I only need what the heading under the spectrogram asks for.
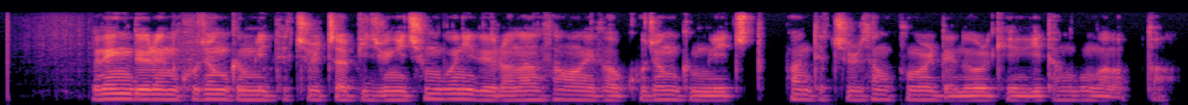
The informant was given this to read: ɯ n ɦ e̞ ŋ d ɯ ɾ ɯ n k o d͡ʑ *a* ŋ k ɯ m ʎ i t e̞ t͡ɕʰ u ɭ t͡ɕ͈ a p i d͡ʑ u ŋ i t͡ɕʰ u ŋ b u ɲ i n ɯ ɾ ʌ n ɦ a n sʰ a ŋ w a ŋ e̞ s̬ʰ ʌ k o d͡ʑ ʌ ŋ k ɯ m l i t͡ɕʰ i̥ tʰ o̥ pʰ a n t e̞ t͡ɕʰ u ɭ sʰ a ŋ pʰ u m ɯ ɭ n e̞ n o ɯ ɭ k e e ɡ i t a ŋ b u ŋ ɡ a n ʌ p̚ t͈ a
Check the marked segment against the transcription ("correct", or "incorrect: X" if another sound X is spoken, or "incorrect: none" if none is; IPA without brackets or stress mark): incorrect: ʌ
